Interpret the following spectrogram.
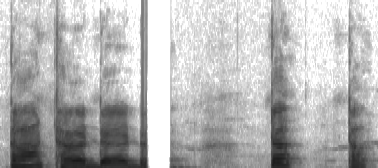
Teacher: जीभ मेरी है उल्टी हो रही है, जीभ उल्टी होकर ऊपर वाले तालु पर लगे, तो ये मूर्धन हो गया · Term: मूर्धन व्यंजन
